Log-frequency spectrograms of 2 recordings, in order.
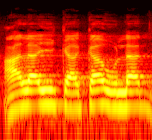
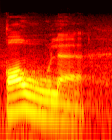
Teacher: Jadi kalau kita nipiskan kaulan, qaf itu, automatik dia jadi berpindah, tukar jadi huruf kaf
